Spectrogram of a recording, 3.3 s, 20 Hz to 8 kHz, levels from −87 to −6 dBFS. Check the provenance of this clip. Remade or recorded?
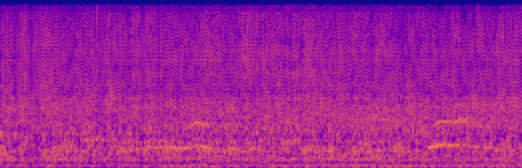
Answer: remade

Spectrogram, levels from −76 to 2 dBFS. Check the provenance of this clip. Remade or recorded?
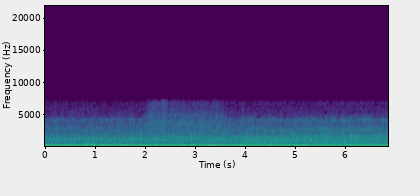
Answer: remade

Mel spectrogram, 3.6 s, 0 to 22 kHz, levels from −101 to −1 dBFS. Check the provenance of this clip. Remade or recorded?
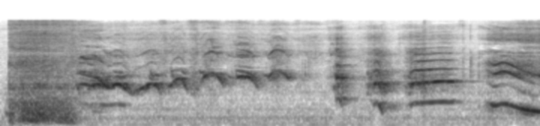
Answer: recorded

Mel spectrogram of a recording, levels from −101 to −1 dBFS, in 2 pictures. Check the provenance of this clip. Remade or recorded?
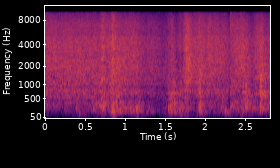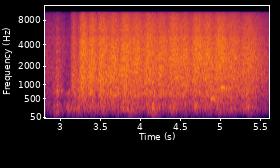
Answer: remade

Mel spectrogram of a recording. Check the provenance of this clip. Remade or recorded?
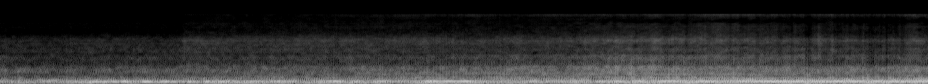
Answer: remade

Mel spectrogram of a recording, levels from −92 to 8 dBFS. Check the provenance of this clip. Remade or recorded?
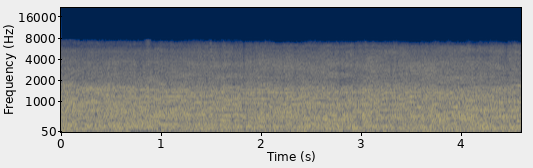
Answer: remade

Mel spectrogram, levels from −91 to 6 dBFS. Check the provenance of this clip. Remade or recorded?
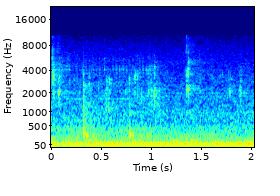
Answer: recorded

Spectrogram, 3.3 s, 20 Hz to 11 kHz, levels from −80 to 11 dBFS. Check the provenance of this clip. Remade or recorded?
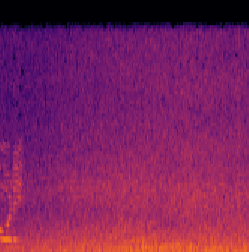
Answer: recorded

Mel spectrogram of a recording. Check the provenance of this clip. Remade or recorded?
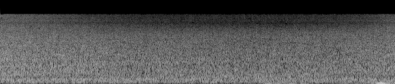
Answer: recorded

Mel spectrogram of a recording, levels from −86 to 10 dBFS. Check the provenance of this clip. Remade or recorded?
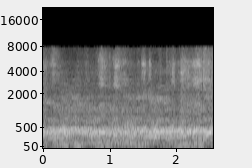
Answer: remade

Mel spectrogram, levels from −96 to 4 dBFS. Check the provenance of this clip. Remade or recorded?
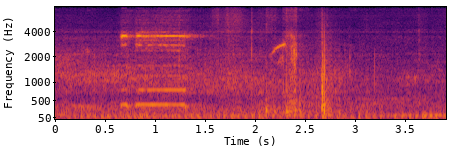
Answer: remade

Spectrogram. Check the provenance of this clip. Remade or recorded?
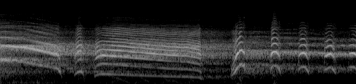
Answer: recorded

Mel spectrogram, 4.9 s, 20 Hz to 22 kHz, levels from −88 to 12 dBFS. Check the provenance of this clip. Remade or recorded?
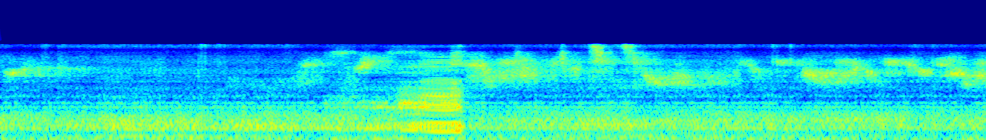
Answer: remade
